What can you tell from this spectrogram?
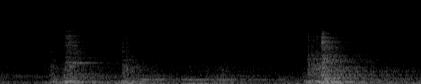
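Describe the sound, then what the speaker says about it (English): A door closes somewhere behind a balcony in a romance game scene, giving a few soft muffled thuds and knocks spread over several seconds against a quiet background. "A door closes somewhere behind the balcony."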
